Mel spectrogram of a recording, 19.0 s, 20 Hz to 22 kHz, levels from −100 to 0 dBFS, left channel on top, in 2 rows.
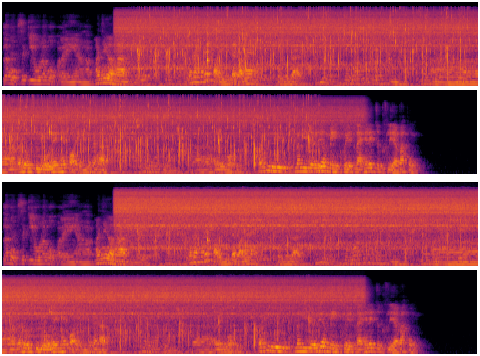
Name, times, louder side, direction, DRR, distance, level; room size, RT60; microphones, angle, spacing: voice 1, 0.0-3.9 6.2-9.6 12.3-13.0, left 2 dB, 20° left, -9 dB, 5.4 m, -42 dB
voice 2, 1.9-2.5 3.7-5.1 5.5-6.0 8.6-11.6 13.3-14.3 14.6-17.8, left 1 dB, 60° left, -1 dB, 3.2 m, -31 dB
sound 1, 2.2-16.8, right 5 dB, 20° right, 1.3 m, -29 dB
sound 2, 2.6-15.9, left 8 dB, 40° left, 0.5 m, -34 dB
11.5 x 9.6 x 3.3 m, 0.39 s
head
